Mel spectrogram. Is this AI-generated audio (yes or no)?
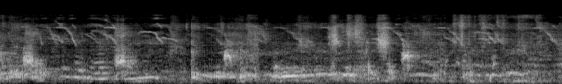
yes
